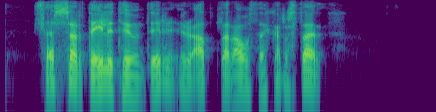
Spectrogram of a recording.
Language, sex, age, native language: Icelandic, male, 30-39, Icelandic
